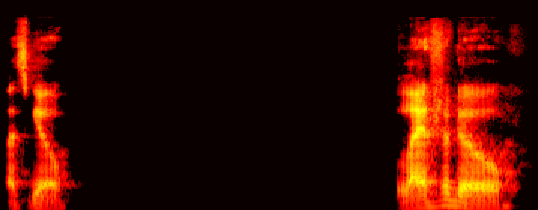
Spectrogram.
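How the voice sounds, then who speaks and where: A man's voice: a bass voice, extremely slow. A young man with an Italian accent, non-native English speaker, giving casual, enthusiastic music reactions on a live stream with a rambling, repetitive way of talking. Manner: enthusiastic, rambling, repeats words like "sick".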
